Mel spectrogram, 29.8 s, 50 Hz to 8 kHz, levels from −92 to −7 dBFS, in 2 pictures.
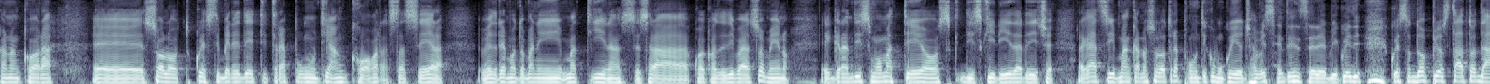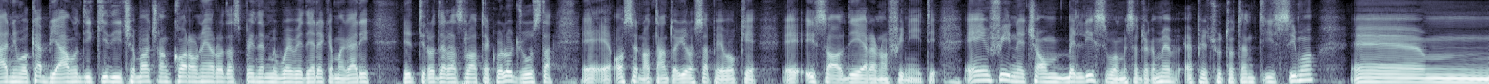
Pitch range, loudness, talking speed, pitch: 95-110 Hz, -16 LUFS, 190 wpm, 100 Hz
